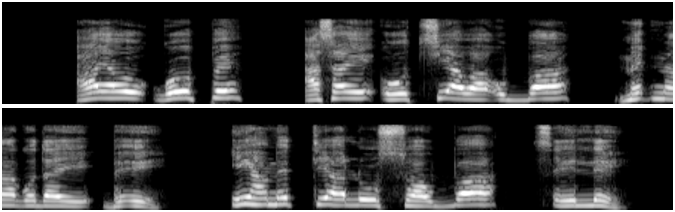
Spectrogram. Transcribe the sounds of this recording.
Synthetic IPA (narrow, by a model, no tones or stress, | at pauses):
ʔɐjɐwɡo̞ːpːɛ | ʔɐsɐjʔo̞ːt͡sːɪjaːwaːʊbːaː | mɛɗɪnaːɡɔd̪ɐjbɛʔḛː | ʔɪhɐmɛt̪ːɪjaːlo̞ːsːʊwaːʊbːaː | t͡sʼe̞ːlːeː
